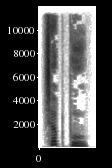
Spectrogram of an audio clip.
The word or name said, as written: ಚಿಪ್ಪಿ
